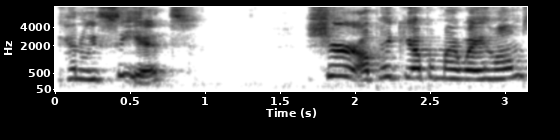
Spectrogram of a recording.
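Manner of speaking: calling out. Acted. Children calling to each other.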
